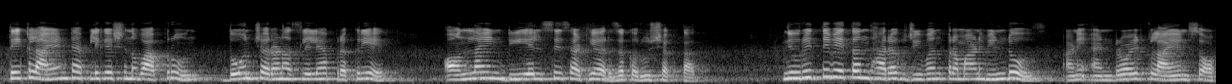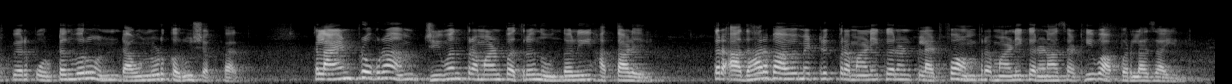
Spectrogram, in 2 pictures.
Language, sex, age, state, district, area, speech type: Marathi, female, 45-60, Maharashtra, Pune, urban, read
